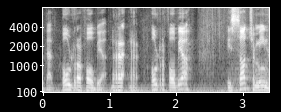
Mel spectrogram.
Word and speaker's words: Coulrophobia: And like genuinely, Coulrophobia is such a What the Why did I say it like that? Coulrophobia Coulrophobia is such a mean perk and it's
